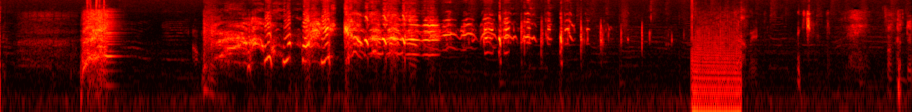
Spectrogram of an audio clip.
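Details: A sharp sneeze-like burst followed by loud laughter, excited voices and a loud buzzing blast, with background music; a person sneezing.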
